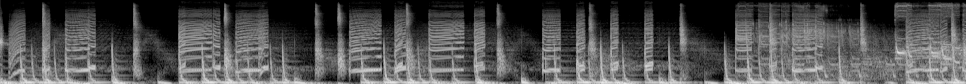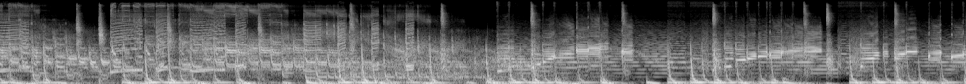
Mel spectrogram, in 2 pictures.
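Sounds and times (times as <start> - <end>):
rude synth: 0.0 - 1.2, 1.8 - 19.3.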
